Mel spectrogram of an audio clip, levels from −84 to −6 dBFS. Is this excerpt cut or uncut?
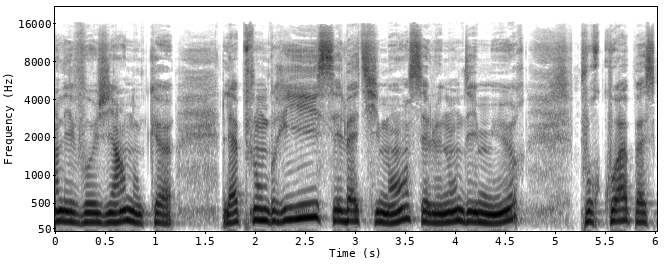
cut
